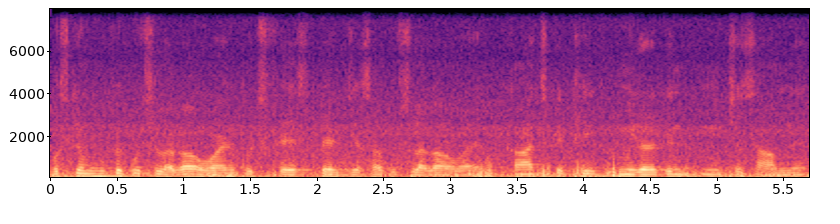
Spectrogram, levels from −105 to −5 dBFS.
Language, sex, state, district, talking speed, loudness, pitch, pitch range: Hindi, male, Uttarakhand, Uttarkashi, 230 wpm, -18 LUFS, 115 Hz, 110-120 Hz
